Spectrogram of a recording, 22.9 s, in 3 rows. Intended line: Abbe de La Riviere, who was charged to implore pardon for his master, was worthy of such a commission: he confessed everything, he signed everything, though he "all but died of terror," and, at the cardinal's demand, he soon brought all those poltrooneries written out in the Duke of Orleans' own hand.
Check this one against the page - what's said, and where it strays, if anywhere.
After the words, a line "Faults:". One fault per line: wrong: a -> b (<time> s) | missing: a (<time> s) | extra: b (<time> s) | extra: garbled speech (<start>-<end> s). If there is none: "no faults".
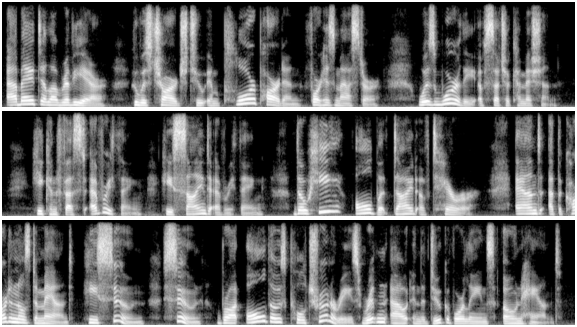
Abbe de La Riviere, who was charged to implore pardon for his master, was worthy of such a commission: he confessed everything, he signed everything, though he "all but died of terror," and, at the cardinal's demand, he soon soon brought all those poltrooneries written out in the Duke of Orleans' own hand.
Faults:
extra: soon (17.4 s)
